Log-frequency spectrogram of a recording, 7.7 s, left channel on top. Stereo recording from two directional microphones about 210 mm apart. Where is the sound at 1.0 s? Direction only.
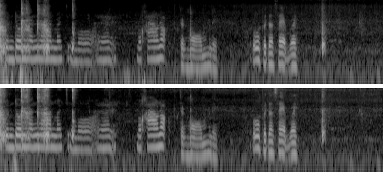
30° right (ahead or behind).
